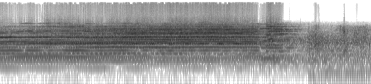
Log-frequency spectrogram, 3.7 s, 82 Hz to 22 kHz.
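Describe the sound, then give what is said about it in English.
A loud, steady motor drone with a strong buzzing whine from a 50-horsepower outboard motor pushing a boat at better than 30 miles an hour on a lake at night. It holds for about three seconds, then roughens and shifts lower toward the end. No one speaks. “And the 50-horse outboard skimmed us along at better than 30 miles an hour.”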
